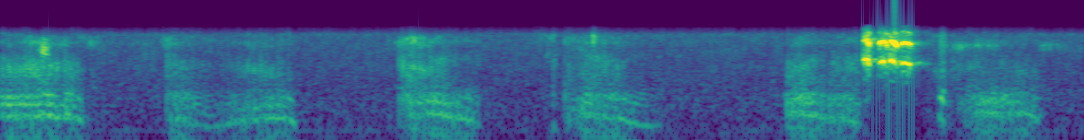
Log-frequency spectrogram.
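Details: Penny the dog tugs at a stuffed toy, letting out rumbling play growls about every two seconds, each lasting near a second, with one sharp high squeal near the end.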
